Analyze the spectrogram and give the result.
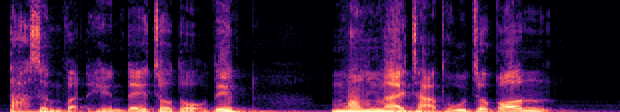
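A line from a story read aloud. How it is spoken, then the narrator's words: Glaring shout. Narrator (Vietnamese): anh ta trừng mắt hét lên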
